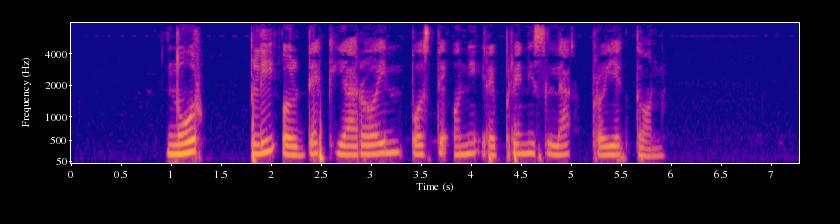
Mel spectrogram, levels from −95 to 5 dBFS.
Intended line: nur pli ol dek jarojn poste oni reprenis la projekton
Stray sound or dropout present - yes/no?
no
